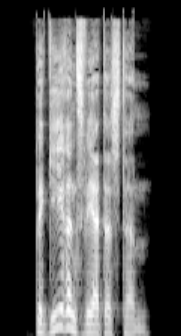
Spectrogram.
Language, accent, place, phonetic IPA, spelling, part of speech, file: German, Germany, Berlin, [bəˈɡeːʁənsˌveːɐ̯təstəm], begehrenswertestem, adjective, De-begehrenswertestem.ogg
- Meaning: strong dative masculine/neuter singular superlative degree of begehrenswert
